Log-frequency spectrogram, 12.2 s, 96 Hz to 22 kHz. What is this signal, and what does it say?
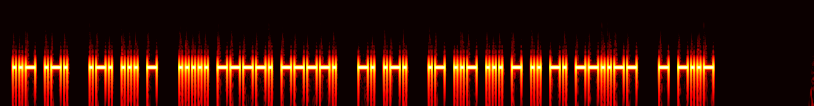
Morse code, heard as a keyed tone, about 25 wpm, 700 Hz. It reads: UR RST 599 NR AUSTIN, TX
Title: Practice QSO - Exchange 1 - Beginning - 25wpm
